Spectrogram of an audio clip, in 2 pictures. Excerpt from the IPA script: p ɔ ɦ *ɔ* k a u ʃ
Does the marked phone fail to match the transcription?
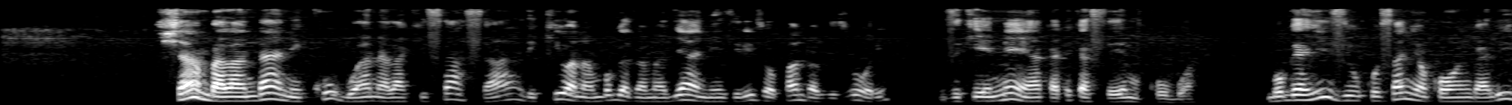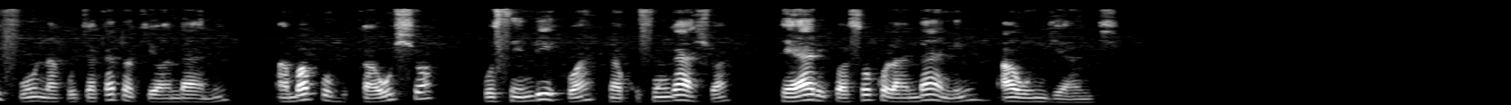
yes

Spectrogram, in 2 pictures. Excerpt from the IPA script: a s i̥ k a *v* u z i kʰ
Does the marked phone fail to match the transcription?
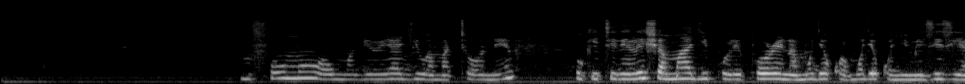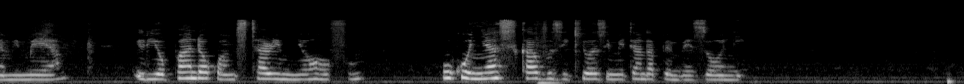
no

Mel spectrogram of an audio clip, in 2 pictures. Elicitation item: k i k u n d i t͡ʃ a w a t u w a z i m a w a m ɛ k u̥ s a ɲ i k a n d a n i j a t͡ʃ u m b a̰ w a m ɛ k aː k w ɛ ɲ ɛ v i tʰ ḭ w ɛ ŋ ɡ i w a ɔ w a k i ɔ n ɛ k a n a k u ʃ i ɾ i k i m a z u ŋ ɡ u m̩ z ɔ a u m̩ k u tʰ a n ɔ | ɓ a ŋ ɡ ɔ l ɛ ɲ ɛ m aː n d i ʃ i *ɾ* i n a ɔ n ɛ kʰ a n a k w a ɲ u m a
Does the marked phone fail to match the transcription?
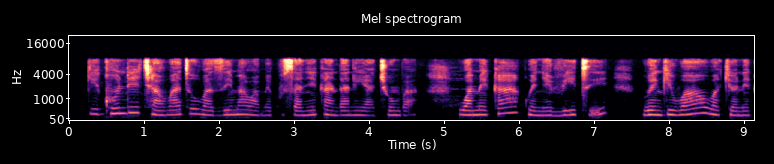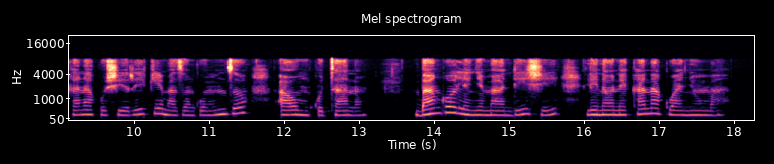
yes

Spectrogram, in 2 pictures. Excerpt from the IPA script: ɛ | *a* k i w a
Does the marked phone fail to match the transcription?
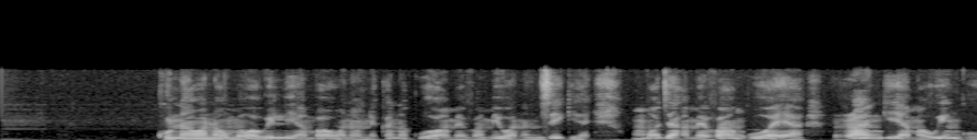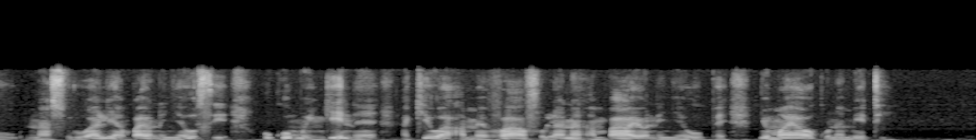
no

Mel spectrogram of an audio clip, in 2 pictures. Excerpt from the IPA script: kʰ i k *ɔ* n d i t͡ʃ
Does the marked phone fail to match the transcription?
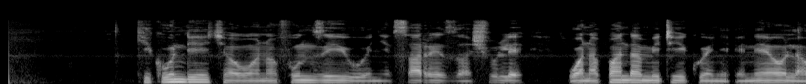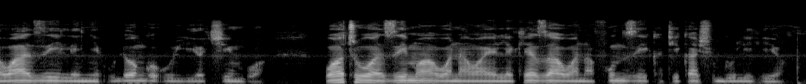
yes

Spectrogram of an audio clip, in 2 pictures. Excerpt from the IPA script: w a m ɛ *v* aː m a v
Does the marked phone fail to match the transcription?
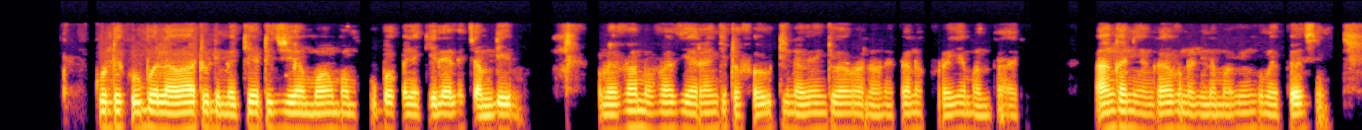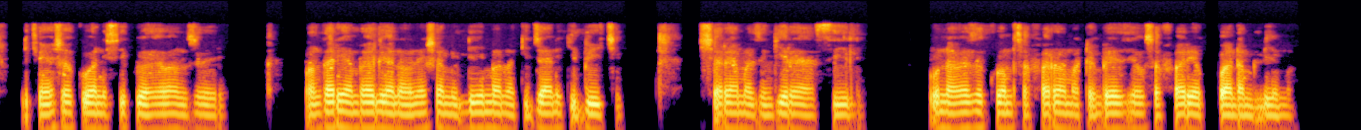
no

